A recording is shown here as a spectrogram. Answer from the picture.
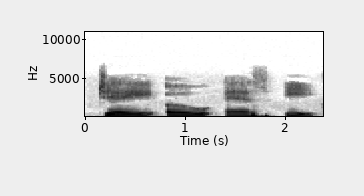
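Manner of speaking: letters spelled slowly one by one; slow spelling. Shown as a demonstration. Teacher spelling a name for the class, slow.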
